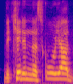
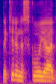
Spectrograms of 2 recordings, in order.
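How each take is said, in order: First: It is said in an American accent. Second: It is said in his normal accent.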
